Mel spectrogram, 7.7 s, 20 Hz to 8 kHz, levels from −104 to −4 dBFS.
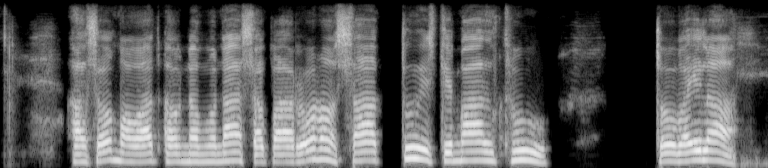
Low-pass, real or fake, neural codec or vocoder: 7.2 kHz; fake; codec, 44.1 kHz, 3.4 kbps, Pupu-Codec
